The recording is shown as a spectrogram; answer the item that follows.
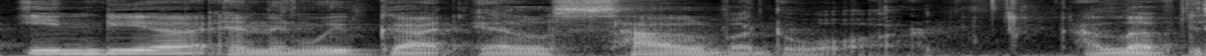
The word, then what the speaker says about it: El Salvador: and then we've got El Salvador water I love to say that I love that that's Spanish pronunciation El Salvador I love that anyway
